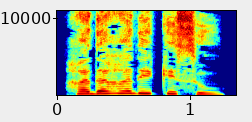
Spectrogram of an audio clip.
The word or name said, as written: ಹದಹದಿಕಿಸು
